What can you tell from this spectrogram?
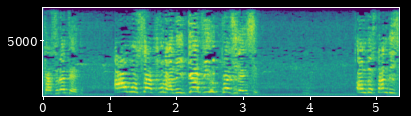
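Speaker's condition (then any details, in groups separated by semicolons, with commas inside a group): No condition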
